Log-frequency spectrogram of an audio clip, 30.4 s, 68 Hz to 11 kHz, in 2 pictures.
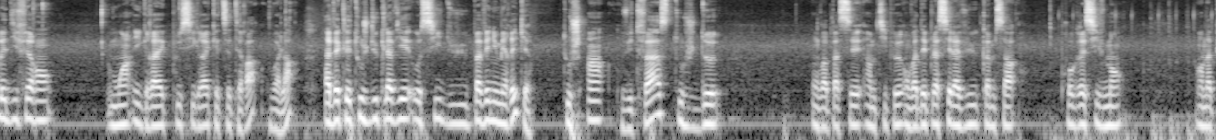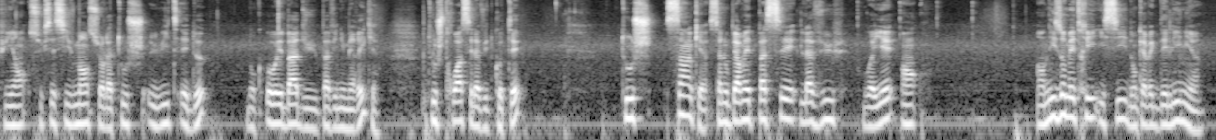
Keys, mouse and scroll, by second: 0.6 click, 2.4 click, 3.8 middle click, 4.4-5.2 typing, 7.1-8.1 typing, 8.0 middle click, 9.8-16.0 typing, 18.7 2, 22.0 2, 22.0 3, 23.7 5, 24.3 5, 24.8 5, 26.5 middle click, 27.4 middle click, 27.9 5, 29.3 middle click.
